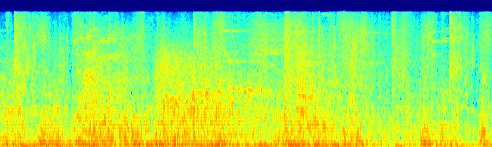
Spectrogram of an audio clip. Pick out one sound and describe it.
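Spell effects crackle and burst in a fast fight.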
